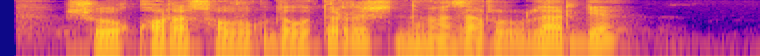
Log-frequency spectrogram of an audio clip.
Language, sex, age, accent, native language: Uzbek, male, 25-34, Farg'ona, Uzbek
